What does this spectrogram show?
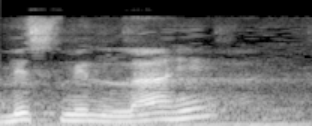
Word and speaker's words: bismillah: Pertama adalah lafadz bismillahi, yaitu lafadz Allah yang didahului harakat kasroh itu dibaca dengan berbunyi A. Hukum bacanya adalah tarqiq, dibaca dengan bacaan tipis, bismillah. Kemudian lafadz Allahnya juga la-nya dibaca 2 harakat, karena hukumnya adalah mad tabi'i.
